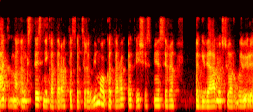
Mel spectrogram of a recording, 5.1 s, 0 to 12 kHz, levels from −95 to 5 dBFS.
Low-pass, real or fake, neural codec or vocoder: 7.2 kHz; fake; codec, 16 kHz, 8 kbps, FunCodec, trained on LibriTTS, 25 frames a second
